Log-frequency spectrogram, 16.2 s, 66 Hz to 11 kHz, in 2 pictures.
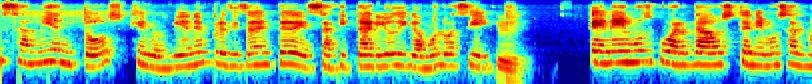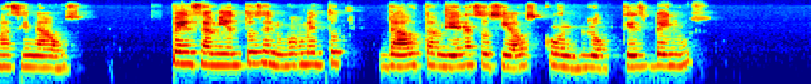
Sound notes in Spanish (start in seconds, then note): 5.0 carraspeo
